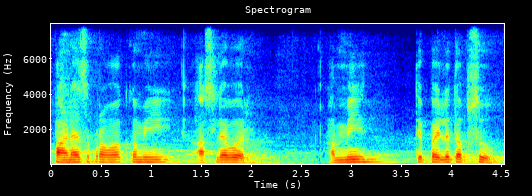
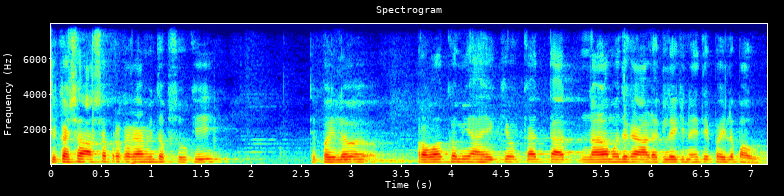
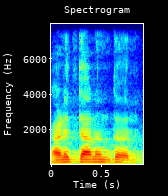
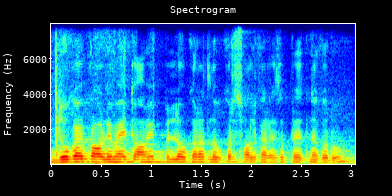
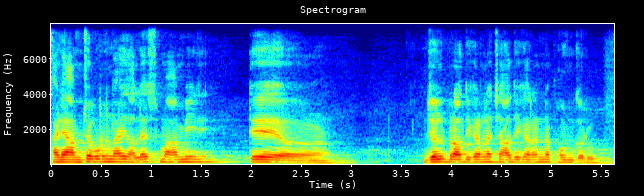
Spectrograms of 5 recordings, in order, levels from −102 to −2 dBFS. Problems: none marked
